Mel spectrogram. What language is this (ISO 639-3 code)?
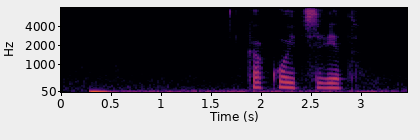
rus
